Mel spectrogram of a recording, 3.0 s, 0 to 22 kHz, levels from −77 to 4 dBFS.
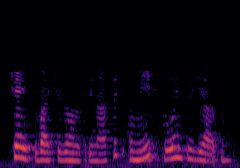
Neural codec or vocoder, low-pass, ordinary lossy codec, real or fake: none; 7.2 kHz; AAC, 16 kbps; real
